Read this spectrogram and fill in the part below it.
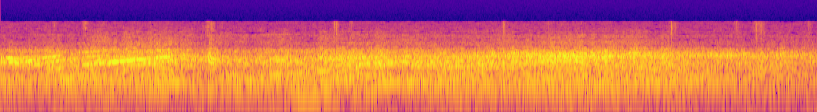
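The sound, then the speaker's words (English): A car engine revs and pulls away, its pitch rising at first, then settling into a steady rumble that eases off slightly at the end. No one speaks. “Being in the same car with two brave, handsome flyers. But hang on, boys.”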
